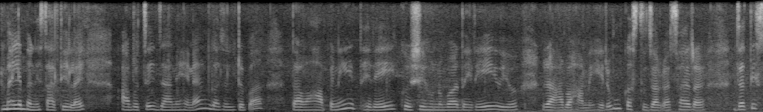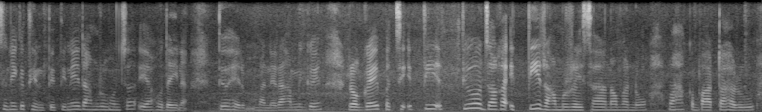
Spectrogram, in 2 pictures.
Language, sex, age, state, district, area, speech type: Nepali, female, 18-30, West Bengal, Jalpaiguri, rural, spontaneous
